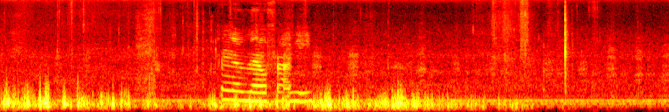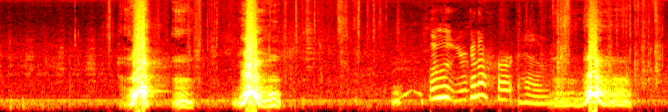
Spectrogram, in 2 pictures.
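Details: A female Rottweiler gives a few deep, sharp barks spaced a couple of seconds apart at a frog she dislikes, as people talk.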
